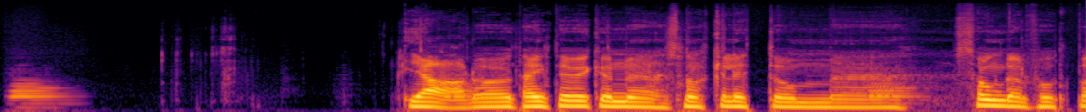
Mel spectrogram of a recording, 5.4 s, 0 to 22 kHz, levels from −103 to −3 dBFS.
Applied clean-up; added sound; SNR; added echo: neural mask model RNNoise.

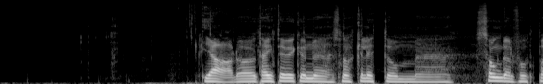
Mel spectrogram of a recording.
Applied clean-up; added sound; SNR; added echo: none; none; none; none.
